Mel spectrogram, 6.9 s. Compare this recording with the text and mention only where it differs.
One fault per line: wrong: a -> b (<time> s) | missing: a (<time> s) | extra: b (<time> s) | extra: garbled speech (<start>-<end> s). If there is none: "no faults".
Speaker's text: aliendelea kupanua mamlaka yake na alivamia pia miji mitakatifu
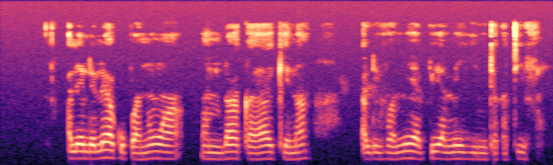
no faults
